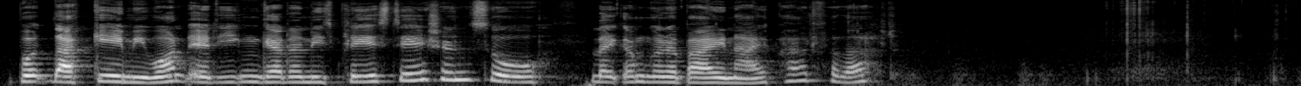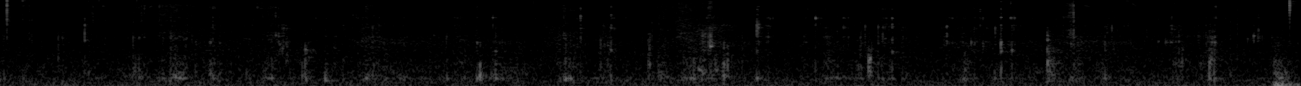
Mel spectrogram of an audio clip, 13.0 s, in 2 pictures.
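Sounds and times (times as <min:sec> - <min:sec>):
person chewing food: 0:05.4 - 0:13.0
soft crunches: 0:05.4 - 0:13.0.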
